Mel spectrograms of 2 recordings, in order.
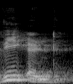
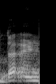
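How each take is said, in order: First: 'The' is pronounced with a long 'thee' vowel. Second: 'The' is pronounced with a short 'thuh' vowel. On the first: The speaker calls it right. "तो इसको हम पढ़ेंगे दी एंड" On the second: The speaker calls it wrong. "इसको द end नहीं कहेंगे"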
